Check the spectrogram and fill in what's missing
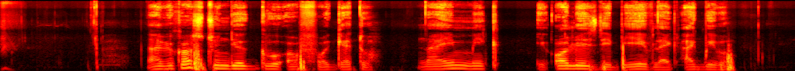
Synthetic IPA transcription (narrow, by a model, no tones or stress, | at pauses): nabikɔstun̩doɡoʔɔfɔɡɛto | naimek | iʔɔlwezdebiivlaɪkʰaɡ͡bibo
